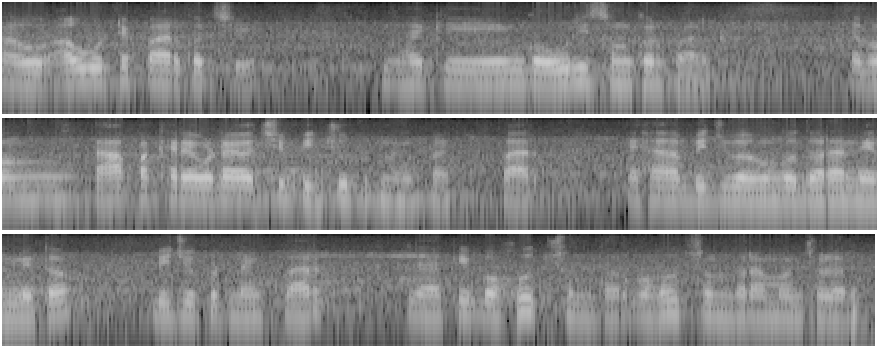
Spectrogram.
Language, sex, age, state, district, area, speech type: Odia, male, 18-30, Odisha, Cuttack, urban, spontaneous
